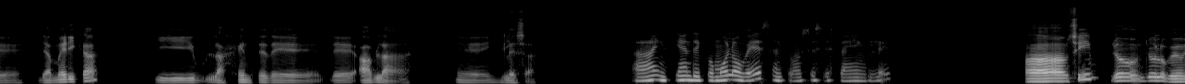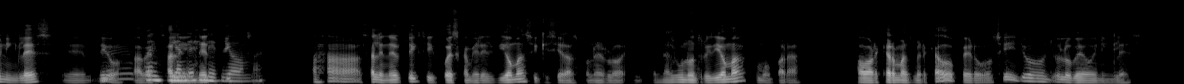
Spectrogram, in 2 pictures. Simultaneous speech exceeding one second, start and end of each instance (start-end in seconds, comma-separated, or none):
12.8-14.4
